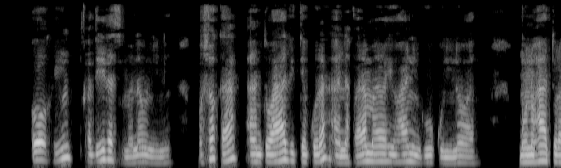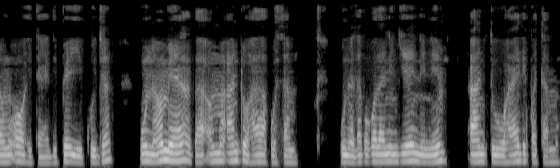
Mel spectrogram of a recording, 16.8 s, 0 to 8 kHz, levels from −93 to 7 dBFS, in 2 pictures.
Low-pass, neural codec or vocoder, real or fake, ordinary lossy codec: 7.2 kHz; none; real; AAC, 32 kbps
